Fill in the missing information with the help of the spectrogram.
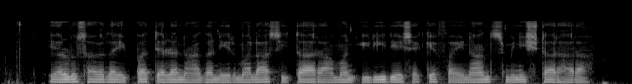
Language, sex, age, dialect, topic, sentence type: Kannada, male, 18-24, Northeastern, banking, statement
